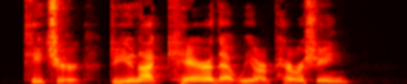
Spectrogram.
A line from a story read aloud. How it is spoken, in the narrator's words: the disciples exclaimed while they were feeling tossed in the storm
